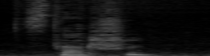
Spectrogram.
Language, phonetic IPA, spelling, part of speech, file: Polish, [ˈstarʃɨ], starszy, adjective / noun, LL-Q809 (pol)-starszy.wav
